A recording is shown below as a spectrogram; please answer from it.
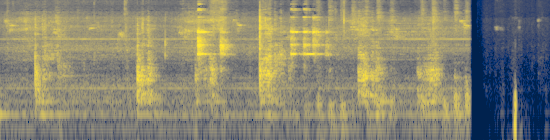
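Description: A spoon scrapes and clinks against a pan while dry ginger powder is stirred into a sweet dish, in several short bursts of clatter, fairly close, followed by near silence and one last tap.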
